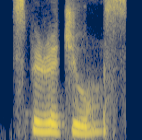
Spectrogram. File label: "spirituous", Indian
